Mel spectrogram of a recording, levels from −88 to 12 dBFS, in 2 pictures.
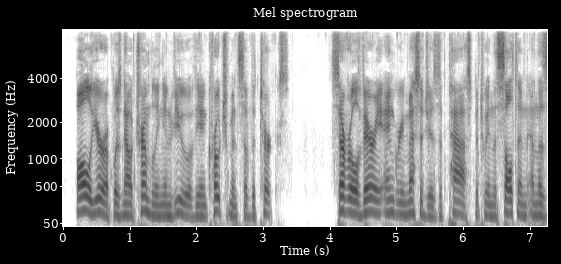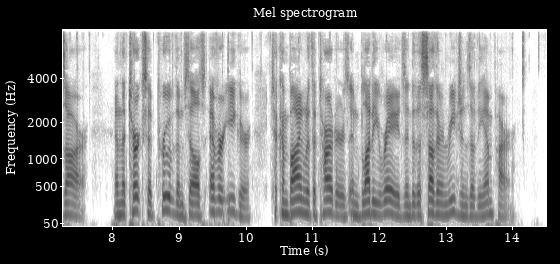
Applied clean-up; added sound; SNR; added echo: neural mask model Resemble Enhance denoiser.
